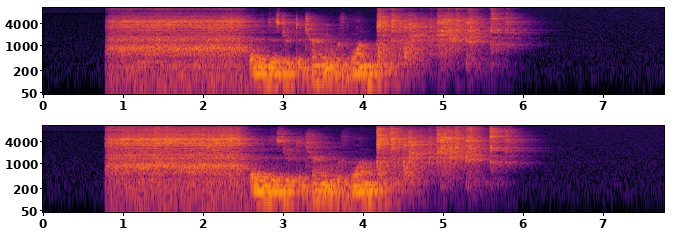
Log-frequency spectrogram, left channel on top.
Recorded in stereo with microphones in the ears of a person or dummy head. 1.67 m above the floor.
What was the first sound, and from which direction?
Boiling, 70° right (ahead or behind).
